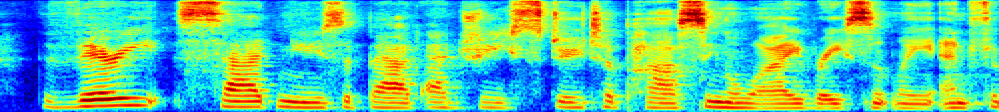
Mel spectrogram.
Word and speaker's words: Adrie Stoete: reached out to me and clarified how to pronounce her name correctly which is actually Adrie Stoete (Ad-ree St-oo-ter) not what we usually hear which is Ay-dree Stoo-et-tee or Ay-dree Stow-tee, her name is actually pronounced Ad-dree Stooter.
